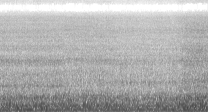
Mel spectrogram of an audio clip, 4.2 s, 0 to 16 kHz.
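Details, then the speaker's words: BMW 523d air-conditioning noise, after repair with the part reinstalled: only an even low engine and blower rumble, no rattle or whine, instantly quiet; normal quiet operation. "好，没有声音了，很安静，很安静。瞬间安静，"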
